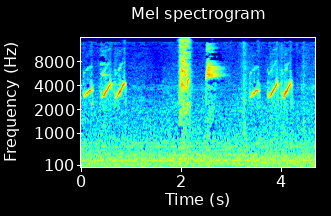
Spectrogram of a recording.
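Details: Lined seedeater giving short rising whistled "tui tui" notes in two groups of three, with a couple of harsher buzzy bursts between them; the song is used to warm up and train captive seedeaters.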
